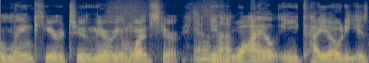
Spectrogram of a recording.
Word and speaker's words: Wile E. Coyote: Wile E. Coyote. Wile E. Coyote. You got to get that pause in there, I think.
